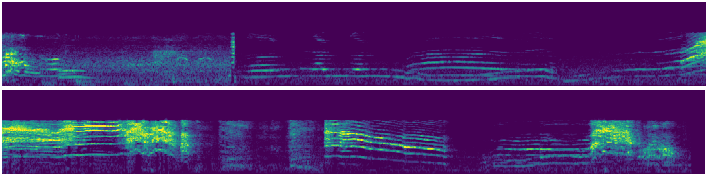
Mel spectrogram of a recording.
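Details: Domestic cats escalating from meowing to a fight: long wavering yowls with stacked harmonics rise and fall, then break into loud harsh screeches around the middle and near the end, set in a small indoor room.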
